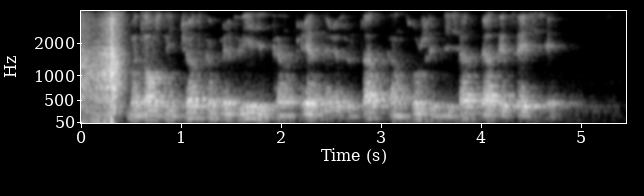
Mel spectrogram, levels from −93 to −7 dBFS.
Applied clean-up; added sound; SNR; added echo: none; Clapping; 1 dB; reverberation time 0.6 s.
